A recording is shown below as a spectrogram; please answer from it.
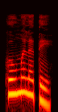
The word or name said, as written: ಕೋಮಲತೆ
